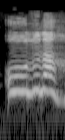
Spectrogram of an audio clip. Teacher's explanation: sözcüğü cık ekini alınca K ünsüzü düşmüş ve ufacık haline gelmiştir oğul sözcüğüne de a eki gelince u ünlüsü düşmüş ve oğluna haline gelmiştir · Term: ses düşmelerini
